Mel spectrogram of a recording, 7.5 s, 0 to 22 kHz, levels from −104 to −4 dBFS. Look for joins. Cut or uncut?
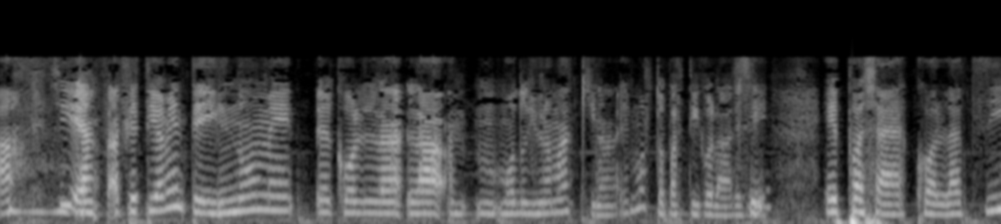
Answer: uncut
